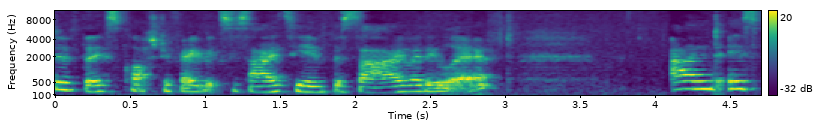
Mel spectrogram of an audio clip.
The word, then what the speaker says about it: Versailles: Versailles. – I was doing so well with my pronunciation, Versailles.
